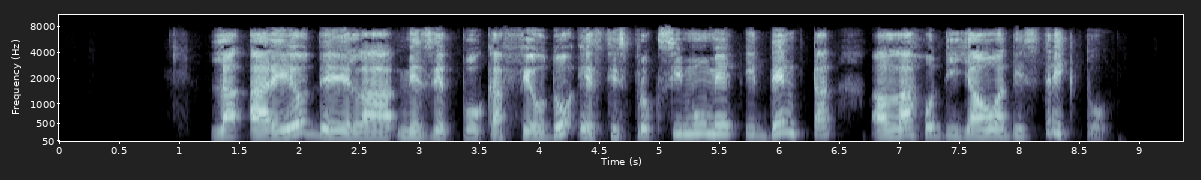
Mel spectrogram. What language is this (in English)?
Esperanto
